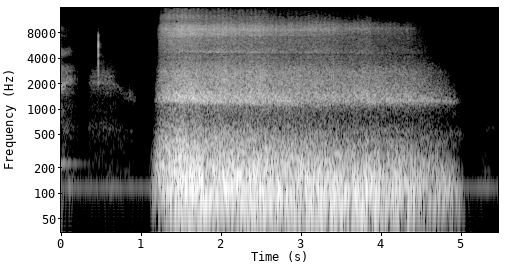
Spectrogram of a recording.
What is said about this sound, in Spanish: Voy a soplar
